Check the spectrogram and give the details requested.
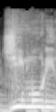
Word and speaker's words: Moody: name is G Moody last name rhymes with duty this the I am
